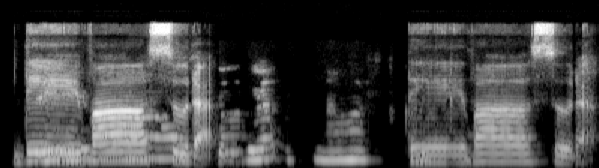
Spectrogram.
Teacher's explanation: The sura is sounding like dirgha, but it's actually a hrasva su.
